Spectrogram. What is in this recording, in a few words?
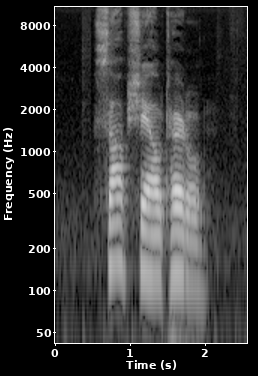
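"softshell turtle", English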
